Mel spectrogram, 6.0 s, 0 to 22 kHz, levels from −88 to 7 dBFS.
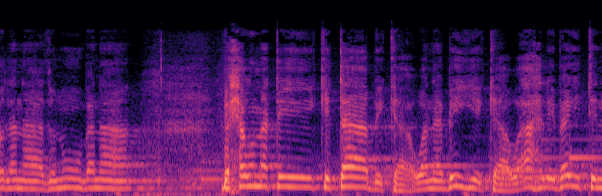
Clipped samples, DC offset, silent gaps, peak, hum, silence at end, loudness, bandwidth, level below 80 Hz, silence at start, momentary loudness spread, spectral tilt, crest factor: under 0.1%; under 0.1%; none; -6 dBFS; none; 0 s; -21 LUFS; 12 kHz; -46 dBFS; 0 s; 13 LU; -6.5 dB/octave; 14 dB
